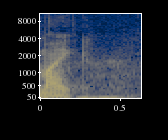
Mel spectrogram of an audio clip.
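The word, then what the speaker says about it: Meic: Is that Mark word pronounced Mike? – Yes. – You never know that my grandmother was a Welsh speaker. – Well, it's M-E-I-C.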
